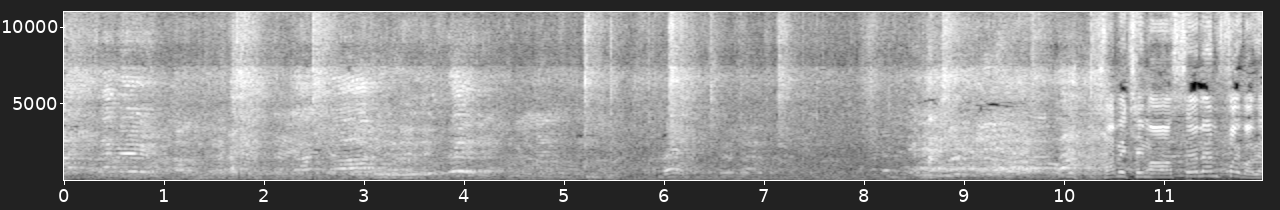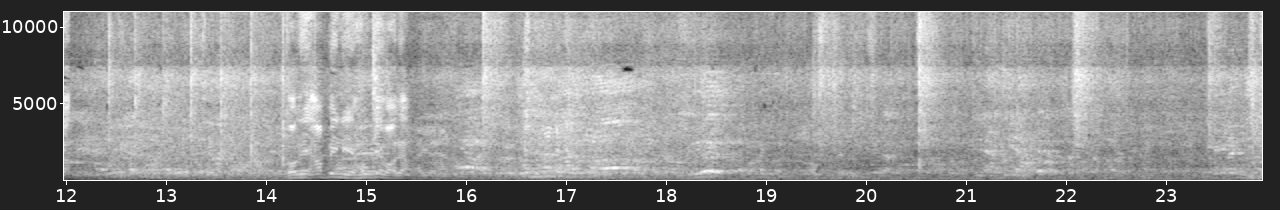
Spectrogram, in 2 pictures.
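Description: A large crowd chatters and cheers.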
